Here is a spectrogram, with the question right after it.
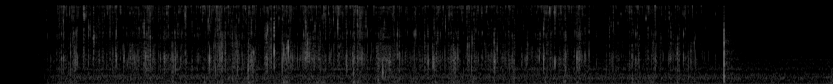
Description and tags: Stirring Mac and Cheese
Stirring Mac & Cheese.
food, noodles, mac, cheese, pasta, stovetop, kitchen, cooking, pot, spoon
